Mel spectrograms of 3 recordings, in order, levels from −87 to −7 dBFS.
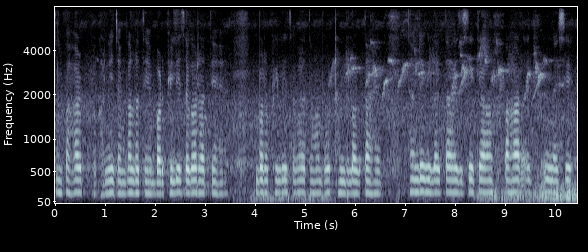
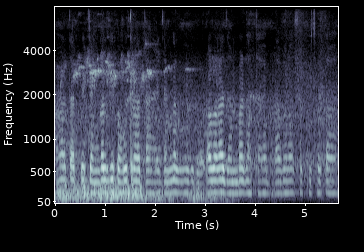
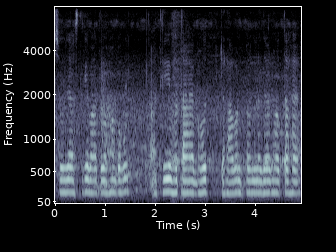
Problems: none marked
